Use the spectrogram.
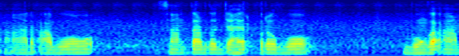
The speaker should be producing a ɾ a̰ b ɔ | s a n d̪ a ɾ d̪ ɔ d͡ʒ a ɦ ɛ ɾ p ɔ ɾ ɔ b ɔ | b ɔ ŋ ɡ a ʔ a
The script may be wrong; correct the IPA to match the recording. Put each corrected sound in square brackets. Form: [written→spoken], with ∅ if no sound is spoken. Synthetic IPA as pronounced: a ɾ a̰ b ɔ | s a n [d̪→t̪] a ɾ d̪ ɔ d͡ʒ a ɦ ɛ ɾ [p→k] ɔ ɾ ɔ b ɔ | b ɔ ŋ ɡ a ʔ a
